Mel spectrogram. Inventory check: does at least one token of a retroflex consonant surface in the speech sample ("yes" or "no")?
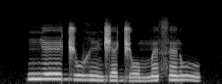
no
